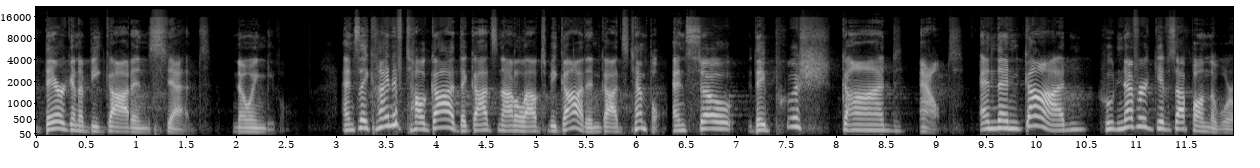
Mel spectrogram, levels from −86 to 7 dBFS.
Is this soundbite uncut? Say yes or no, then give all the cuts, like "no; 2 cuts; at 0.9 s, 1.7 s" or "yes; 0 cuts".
no; 5 cuts; at 2.3 s, 3.2 s, 6.3 s, 9.3 s, 10.5 s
